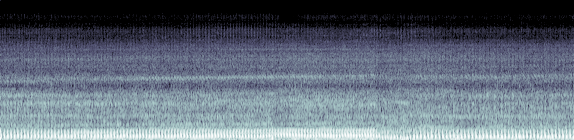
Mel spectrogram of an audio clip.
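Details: Hot motorcycle idle after a short ride, with the engine replaced (including starter, internals, throttle body and fuel injector): a smooth, even idle with a brief throttle dip, no knocking or valve clatter; healthy.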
